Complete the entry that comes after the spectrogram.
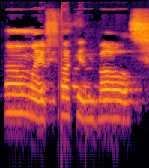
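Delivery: ordinary delivery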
